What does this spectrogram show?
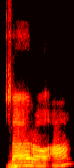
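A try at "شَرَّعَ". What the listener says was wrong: Pakai tasdid ya. Syarra'a.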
